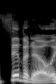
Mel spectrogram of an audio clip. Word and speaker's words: Thibodeau: How about Thibodeau? – It's always been Thibodeau. It's just the Tibbs nickname screws everybody up. – But people called him Thibodeau for 10 years.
